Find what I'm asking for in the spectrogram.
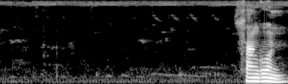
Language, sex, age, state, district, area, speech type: Santali, male, 30-45, West Bengal, Purulia, rural, spontaneous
